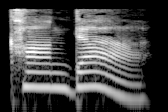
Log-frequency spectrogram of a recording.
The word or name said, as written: kangte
